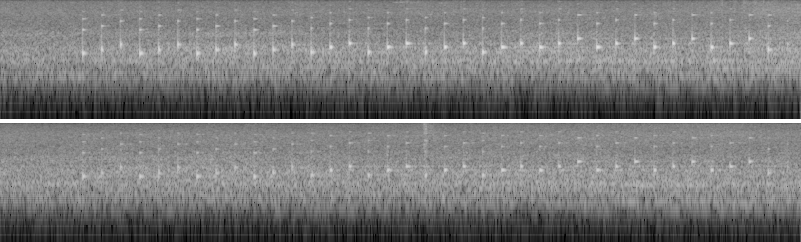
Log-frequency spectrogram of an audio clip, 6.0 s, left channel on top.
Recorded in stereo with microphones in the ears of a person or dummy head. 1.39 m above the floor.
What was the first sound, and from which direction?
A ringtone, 25° left (ahead or behind).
